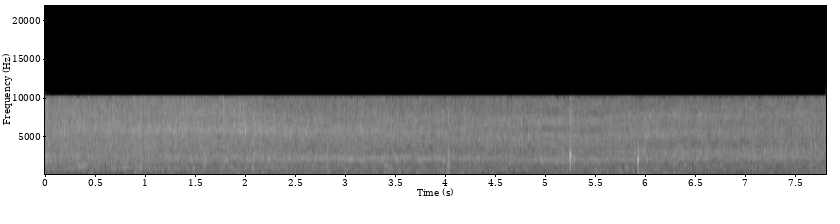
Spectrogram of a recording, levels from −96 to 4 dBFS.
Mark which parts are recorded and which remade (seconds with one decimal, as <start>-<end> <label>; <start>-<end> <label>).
0.0-5.0 recorded; 5.0-5.7 remade; 5.7-7.8 recorded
